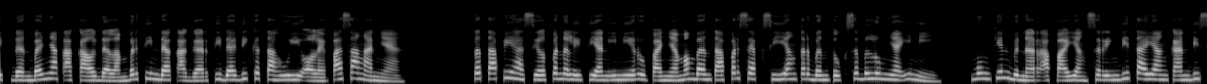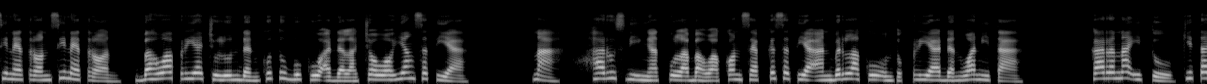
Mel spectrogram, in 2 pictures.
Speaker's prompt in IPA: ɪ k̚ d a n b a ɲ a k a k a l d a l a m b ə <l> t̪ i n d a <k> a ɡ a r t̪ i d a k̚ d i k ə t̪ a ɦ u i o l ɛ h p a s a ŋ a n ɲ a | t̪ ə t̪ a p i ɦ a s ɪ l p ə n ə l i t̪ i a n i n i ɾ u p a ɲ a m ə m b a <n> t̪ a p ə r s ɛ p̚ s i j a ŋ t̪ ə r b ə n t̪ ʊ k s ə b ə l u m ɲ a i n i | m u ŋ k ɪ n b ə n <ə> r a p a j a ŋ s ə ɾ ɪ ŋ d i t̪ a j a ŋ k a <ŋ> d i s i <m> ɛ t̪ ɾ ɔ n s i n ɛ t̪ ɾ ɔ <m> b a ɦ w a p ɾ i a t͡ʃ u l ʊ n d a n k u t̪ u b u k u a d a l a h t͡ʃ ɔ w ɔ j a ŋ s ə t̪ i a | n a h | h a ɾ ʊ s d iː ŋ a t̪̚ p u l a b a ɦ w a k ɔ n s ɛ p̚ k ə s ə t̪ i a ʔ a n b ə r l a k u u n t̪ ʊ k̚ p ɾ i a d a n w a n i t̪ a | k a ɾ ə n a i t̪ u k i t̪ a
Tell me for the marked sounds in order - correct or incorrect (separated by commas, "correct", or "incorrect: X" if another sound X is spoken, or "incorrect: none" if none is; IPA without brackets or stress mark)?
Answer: incorrect: r, correct, correct, incorrect: a, incorrect: n, incorrect: n, incorrect: n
